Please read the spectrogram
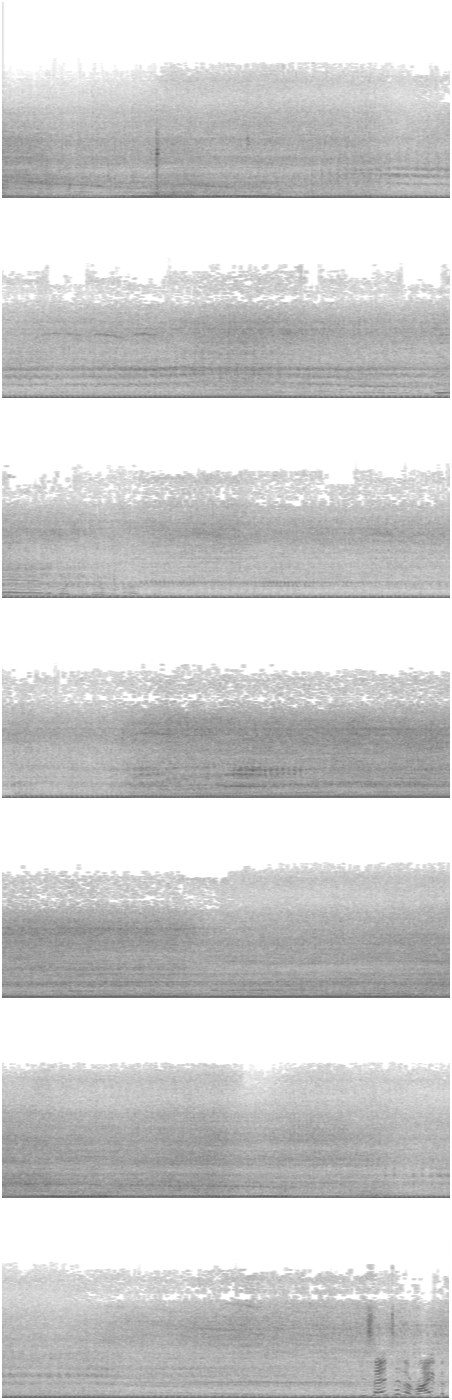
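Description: ATV engine running under the rider as it cruises over sand, its note rising and falling with the throttle several times over a steady drone.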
